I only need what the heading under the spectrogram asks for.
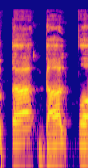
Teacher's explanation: हमारे जो सामने वाले दांत हैं उनकी जड़ों के साथ जब ज़बान की नोक लगती है तो ता, दाल, ता अदा होता है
